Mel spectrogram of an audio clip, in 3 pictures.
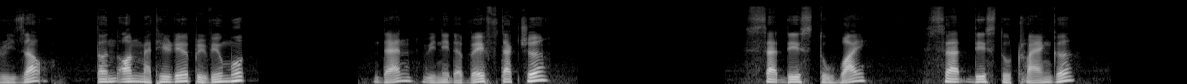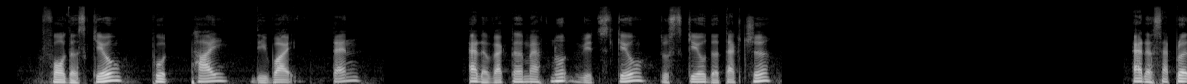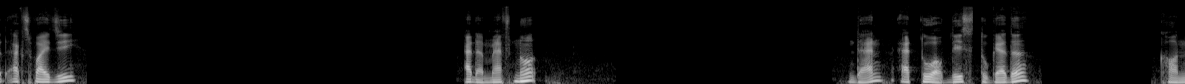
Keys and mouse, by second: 3.2 shift+click, 4.0 shift+a, 16.2 click, 16.5 middle click, 16.9 click, 17.3 shift+a, 19.8-21.3 drag, 22.8-25.2 drag, 26.1 middle click, 26.6 middle click, 26.9 click, 27.1 shift+click, 28.2 middle click, 28.5-30.5 drag, 31.7 click, 32.0 click, 32.2 drag, 32.3-33.3 drag, 34.0 click, 34.9 middle click.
